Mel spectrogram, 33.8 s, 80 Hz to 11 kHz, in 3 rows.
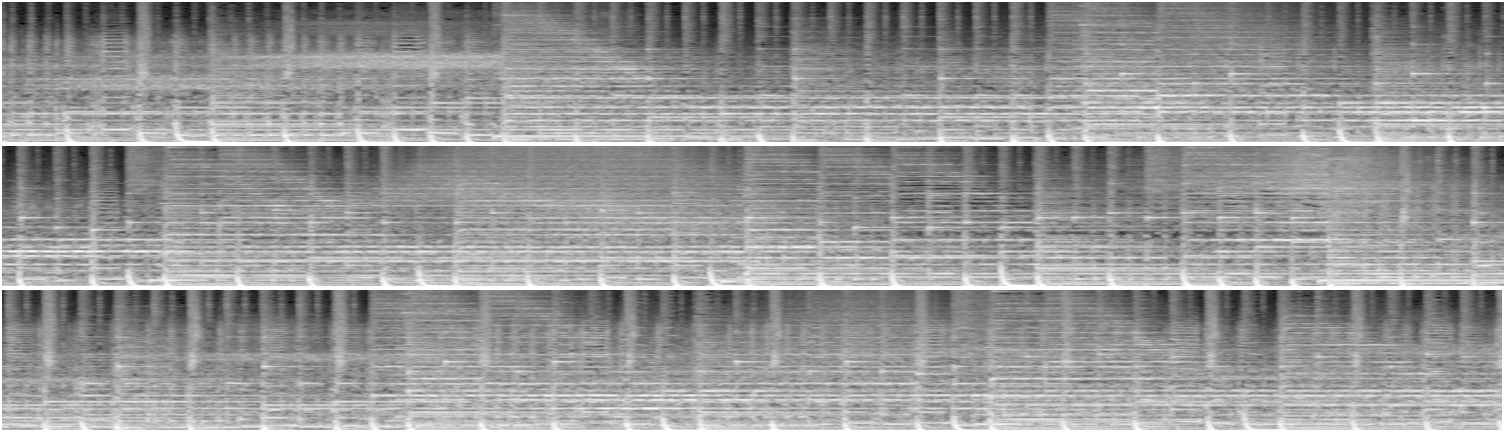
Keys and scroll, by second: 10.3 Up.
